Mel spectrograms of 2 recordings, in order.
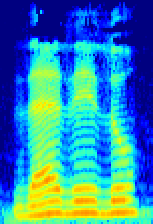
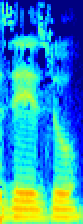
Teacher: زال نوک زبانی نازکه، ز معمولیه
